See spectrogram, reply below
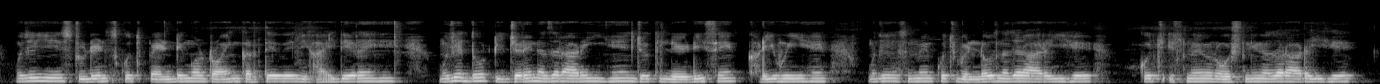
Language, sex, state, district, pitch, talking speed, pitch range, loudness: Hindi, male, Uttarakhand, Uttarkashi, 140 Hz, 185 wpm, 135-140 Hz, -17 LUFS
